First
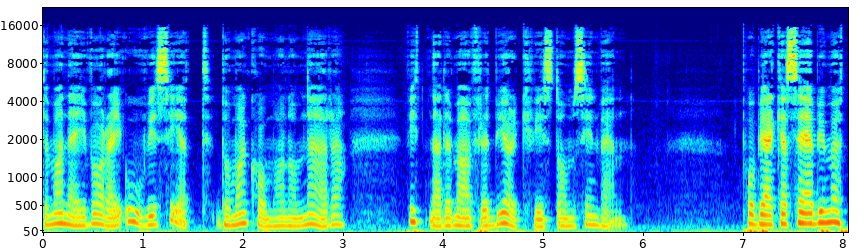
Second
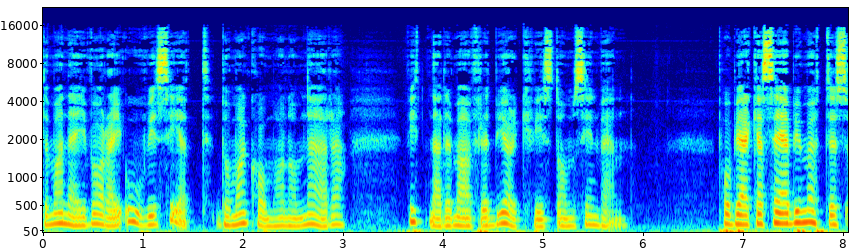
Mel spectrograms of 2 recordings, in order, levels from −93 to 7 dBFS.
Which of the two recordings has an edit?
second; 1 cut; at 6.7 s

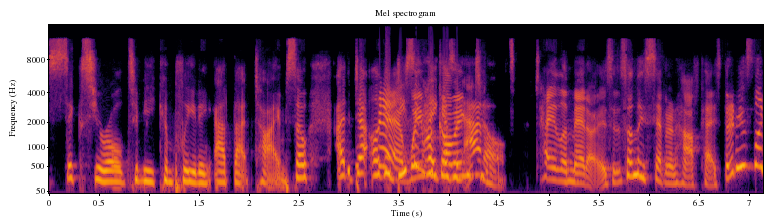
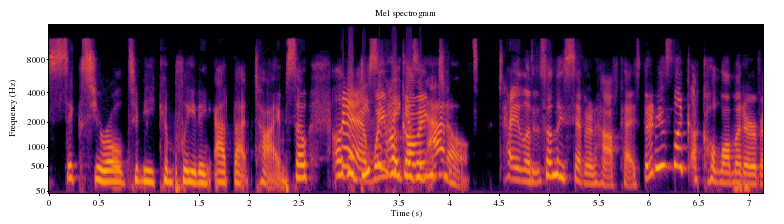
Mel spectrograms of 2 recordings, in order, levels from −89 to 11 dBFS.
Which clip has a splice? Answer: second; 2 cuts; at 2.8 s, 4.8 s

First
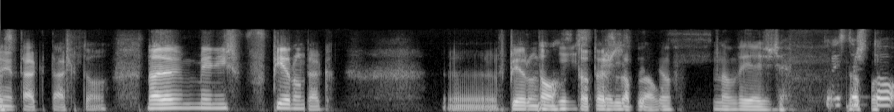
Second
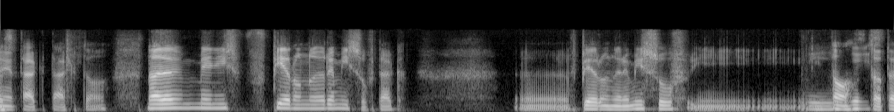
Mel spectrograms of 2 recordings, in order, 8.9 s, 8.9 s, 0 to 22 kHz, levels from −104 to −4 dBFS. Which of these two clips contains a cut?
first; 2 cuts; at 3.0 s, 5.4 s

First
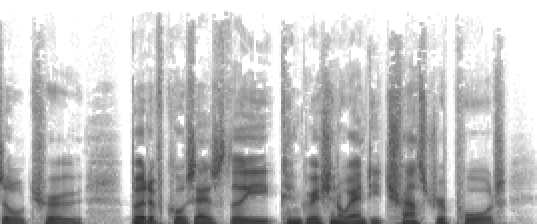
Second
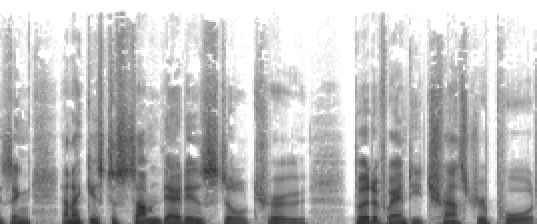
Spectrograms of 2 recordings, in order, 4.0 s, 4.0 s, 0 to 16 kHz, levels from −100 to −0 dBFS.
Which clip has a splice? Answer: second; 2 cuts; at 1.2 s, 2.9 s

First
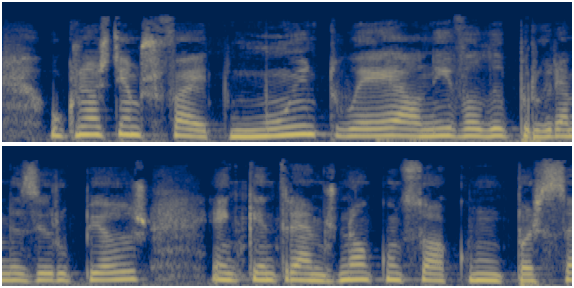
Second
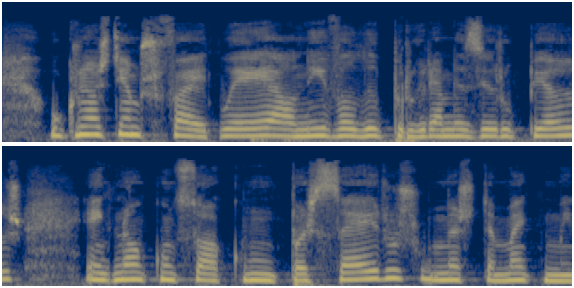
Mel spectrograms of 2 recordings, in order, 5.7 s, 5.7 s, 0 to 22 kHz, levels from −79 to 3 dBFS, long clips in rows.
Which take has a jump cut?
second; 2 cuts; at 1.1 s, 3.4 s

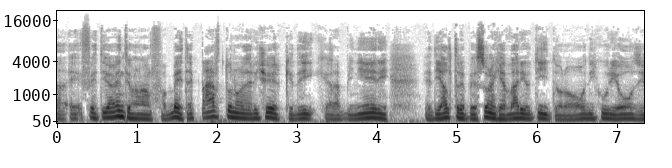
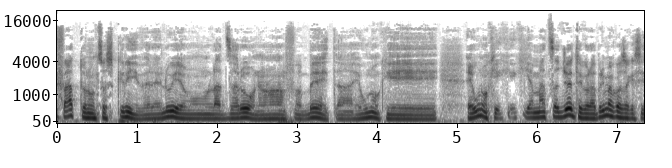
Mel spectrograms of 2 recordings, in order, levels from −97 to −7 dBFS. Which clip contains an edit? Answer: second; 1 cut; at 5.1 s

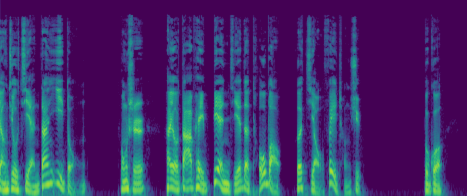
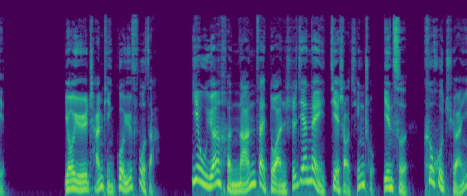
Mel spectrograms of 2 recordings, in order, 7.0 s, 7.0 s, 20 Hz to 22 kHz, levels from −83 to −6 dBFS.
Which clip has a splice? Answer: second; 1 cut; at 5.7 s

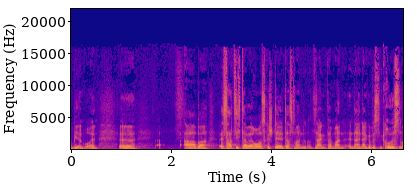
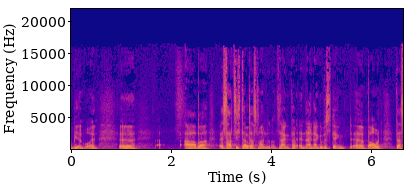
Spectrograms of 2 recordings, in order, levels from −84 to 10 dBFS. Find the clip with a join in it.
second; 3 cuts; at 3.5 s, 4.5 s, 5.2 s

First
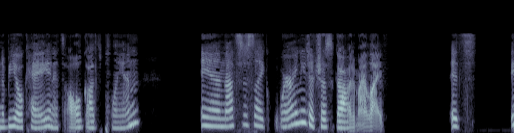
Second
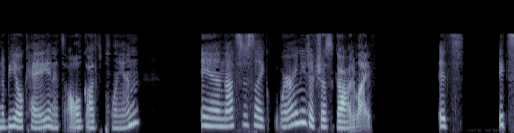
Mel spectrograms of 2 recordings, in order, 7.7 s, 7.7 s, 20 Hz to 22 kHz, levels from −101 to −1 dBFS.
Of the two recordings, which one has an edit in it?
second; 1 cut; at 5.3 s

